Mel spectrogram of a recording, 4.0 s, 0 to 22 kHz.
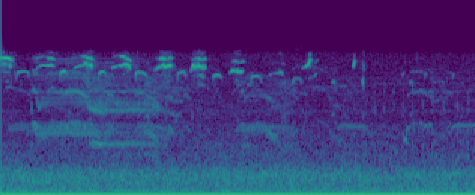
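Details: Black guillemot in a nest burrow on Seal Island NWR, Maine, picked up by a burrow camera on 30 June 2018 around 2 a.m.: a run of layered, wavering calls in the first second and a half, softer ones later, over steady low rumbling noise.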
